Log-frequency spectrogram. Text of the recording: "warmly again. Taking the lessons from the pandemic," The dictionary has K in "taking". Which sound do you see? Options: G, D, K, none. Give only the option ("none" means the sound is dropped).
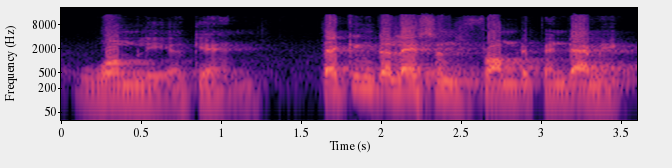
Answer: K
